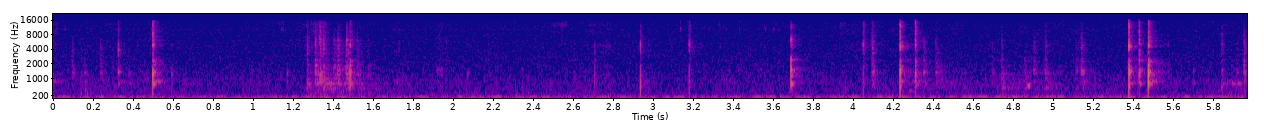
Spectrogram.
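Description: Long painted fingernails tap along the body and lid of a black Blender Bottle shaker bottle, a hollow plastic bottle about 20 cm long held horizontally in both hands. The taps are sharp, dry, bright clicks that die away almost instantly, some alone and some in quick pairs or short clusters. They sound over a faint, steady low hum.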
